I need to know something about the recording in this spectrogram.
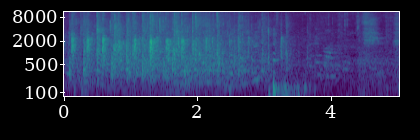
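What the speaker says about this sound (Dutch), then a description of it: "Oh, kijk nog weer klappen." An audience claps for the mayor at a Dutch provincial election results night, a dense burst of applause that thins out and fades after a few seconds, with voices talking underneath.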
